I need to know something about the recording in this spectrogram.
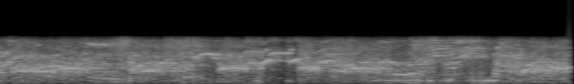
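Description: Dogs barking and yipping excitedly as they lunge at and pull on a mounted deer head.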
